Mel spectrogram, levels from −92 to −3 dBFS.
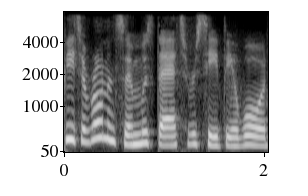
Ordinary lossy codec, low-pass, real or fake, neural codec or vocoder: AAC, 48 kbps; 7.2 kHz; fake; codec, 16 kHz, 1 kbps, X-Codec, HuBERT features, trained on LibriSpeech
